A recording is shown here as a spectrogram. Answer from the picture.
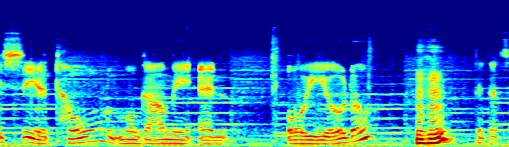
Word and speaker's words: Oyodo: base as i see a tone mogami and oyodo that's how you say it they all became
